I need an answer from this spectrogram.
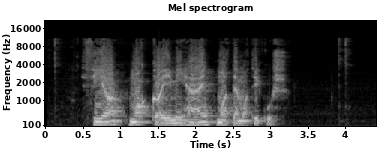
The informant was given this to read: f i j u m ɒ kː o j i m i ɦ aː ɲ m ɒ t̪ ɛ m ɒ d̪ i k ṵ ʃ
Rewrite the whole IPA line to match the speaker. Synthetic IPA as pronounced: f i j ɒ m ɒ kː ɒ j i m i ɦ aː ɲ m ɒ t̪ ɛ m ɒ t̪ i k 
